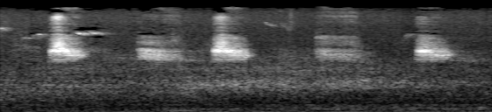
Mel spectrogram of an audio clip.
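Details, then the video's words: Common starling chicks at feeding time, giving soft, short wheezy begging calls at irregular intervals of about one second, against steady low background hum. "Starling chicks"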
